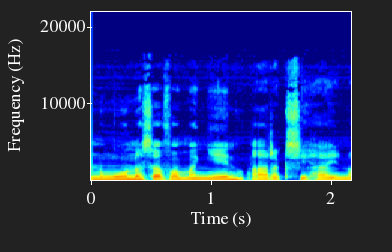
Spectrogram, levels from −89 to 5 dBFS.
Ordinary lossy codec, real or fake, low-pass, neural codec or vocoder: MP3, 96 kbps; real; 19.8 kHz; none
